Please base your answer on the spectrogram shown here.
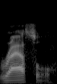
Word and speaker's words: wrestle: i said the word rassel which is the way we pronounce it down here in the sticks it's a very country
